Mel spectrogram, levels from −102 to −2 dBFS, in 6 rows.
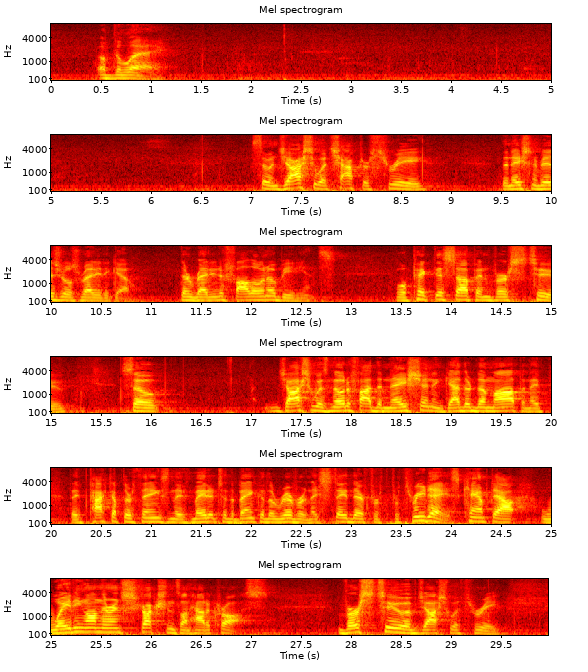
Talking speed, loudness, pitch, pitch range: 155 wpm, -28 LUFS, 125 Hz, 115-140 Hz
